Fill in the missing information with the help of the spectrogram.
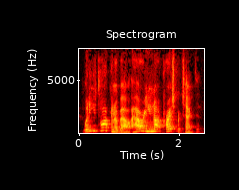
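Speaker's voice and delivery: high, disbelieving protest; can't believe what he's hearing; stunned salesman arguing with a customer; incredulous. Real, not acted.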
